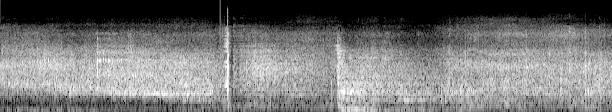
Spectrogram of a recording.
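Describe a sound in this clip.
Skate blades scrape across ice.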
